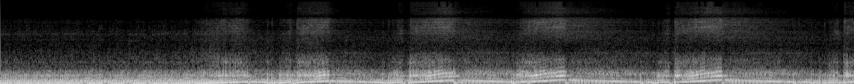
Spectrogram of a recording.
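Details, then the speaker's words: Lexus IS300 with swapped 2JZ-GTE turbo six, Fueltech FT550 base startup tune, first start: crisp repeated blips from idle climbing and falling cleanly, smooth even firing, no knock or miss, no ECU alerts; healthy free revs. "sounds pretty good if you ask me and everything is dialed in we don't have any alerts or any [Music] statuses"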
